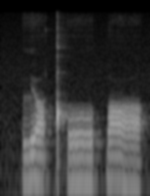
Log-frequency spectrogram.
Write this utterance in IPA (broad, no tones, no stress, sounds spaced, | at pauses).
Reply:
lʲ ɒː ǃʰ oː ɡ͡b ɒː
